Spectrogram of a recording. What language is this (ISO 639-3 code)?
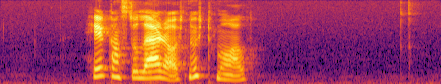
fao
